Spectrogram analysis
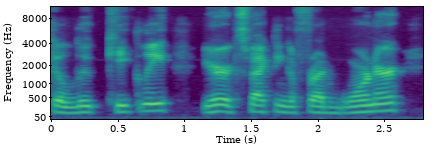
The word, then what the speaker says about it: Kuechly: You sure did, in Luke Kuechly.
